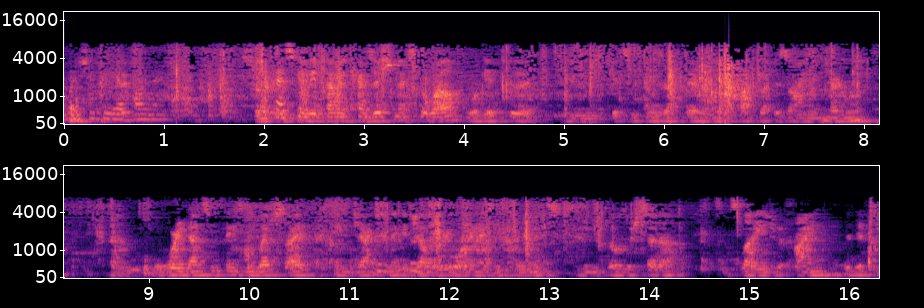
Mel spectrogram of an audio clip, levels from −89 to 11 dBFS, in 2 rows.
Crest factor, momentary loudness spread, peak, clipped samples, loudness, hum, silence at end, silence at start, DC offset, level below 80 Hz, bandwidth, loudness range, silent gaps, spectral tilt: 20 dB; 12 LU; 0 dBFS; under 0.1%; -19 LUFS; none; 0 s; 0 s; under 0.1%; -58 dBFS; 7.2 kHz; 6 LU; none; -1 dB/octave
